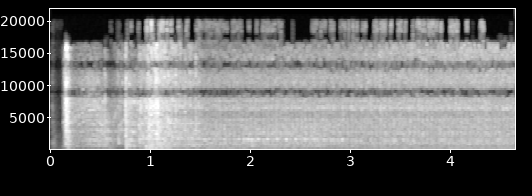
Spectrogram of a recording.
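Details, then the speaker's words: 2012 Mini Cooper started right after replacing the ignition coils, engine cover still off: short crank, quick catch, then a smooth even idle with no stumble or misfire; running healthy. "Sounds pretty good. We'll take it for a test ride here in a little bit."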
